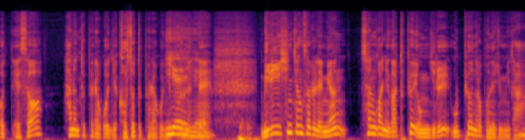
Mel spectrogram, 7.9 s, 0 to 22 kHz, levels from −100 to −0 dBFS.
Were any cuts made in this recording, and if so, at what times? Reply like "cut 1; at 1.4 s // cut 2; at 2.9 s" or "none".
none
